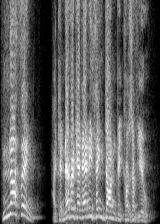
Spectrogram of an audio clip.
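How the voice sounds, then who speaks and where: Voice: medium pitch, wildly swooping pitch, moderate pace, bright, forceful tone, exaggerated voice. An actor voicing a furious, scornful mad scientist in a cartoon comic dub, ranting with sneering sarcasm. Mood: scornful rage.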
